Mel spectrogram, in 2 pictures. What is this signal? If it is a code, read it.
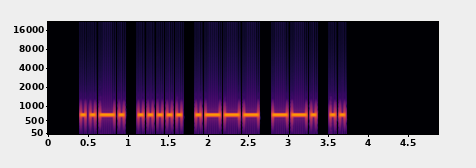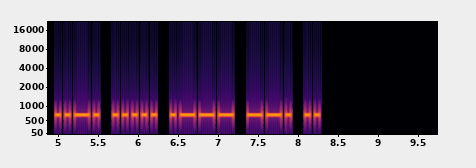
Morse code, heard as a keyed tone, about 21 wpm, 700 Hz. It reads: F5JGI F5JGI
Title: DXCC-100 Call Signs - 5 Characters - Repeated 2x - 20wpm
